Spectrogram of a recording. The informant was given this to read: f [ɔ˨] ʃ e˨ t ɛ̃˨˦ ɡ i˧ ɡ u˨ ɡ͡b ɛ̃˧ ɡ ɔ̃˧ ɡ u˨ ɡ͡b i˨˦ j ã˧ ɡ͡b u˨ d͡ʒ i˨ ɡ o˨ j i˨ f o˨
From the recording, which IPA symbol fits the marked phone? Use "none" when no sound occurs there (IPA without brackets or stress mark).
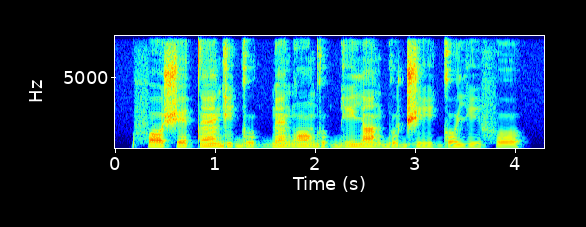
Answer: ɔ˨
